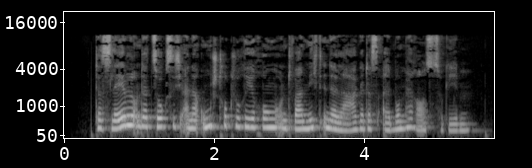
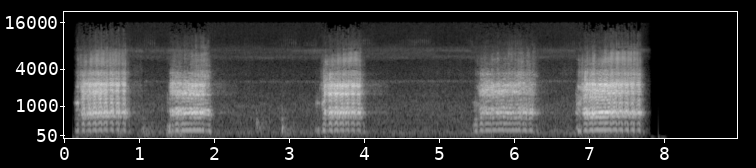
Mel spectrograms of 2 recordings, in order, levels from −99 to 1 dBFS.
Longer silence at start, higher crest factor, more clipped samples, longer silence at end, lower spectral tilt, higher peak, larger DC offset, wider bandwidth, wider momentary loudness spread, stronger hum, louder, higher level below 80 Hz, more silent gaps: first, 0.45 s vs 0.15 s; about the same, 18 dB vs 22 dB; neither; second, 0.3 s vs 1.25 s; first, -4 dB/octave vs -1 dB/octave; second, -16 dBFS vs -2 dBFS; neither; second, 11.5 kHz vs 15.5 kHz; second, 10 LU vs 16 LU; neither; second, -33 LUFS vs -18 LUFS; about the same, -70 dBFS vs -72 dBFS; neither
